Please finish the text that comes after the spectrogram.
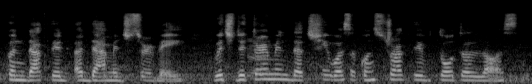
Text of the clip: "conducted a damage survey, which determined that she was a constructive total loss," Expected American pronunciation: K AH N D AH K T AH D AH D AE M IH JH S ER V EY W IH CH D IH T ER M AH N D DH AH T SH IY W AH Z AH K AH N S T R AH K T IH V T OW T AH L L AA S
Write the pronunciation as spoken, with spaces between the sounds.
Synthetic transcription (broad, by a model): K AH N D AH K T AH D AH D AE M IH JH S ER V EY W IH CH D IH T ER M AH N D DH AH T SH IY W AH S AH K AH N S T R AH K T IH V T OW T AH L L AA S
